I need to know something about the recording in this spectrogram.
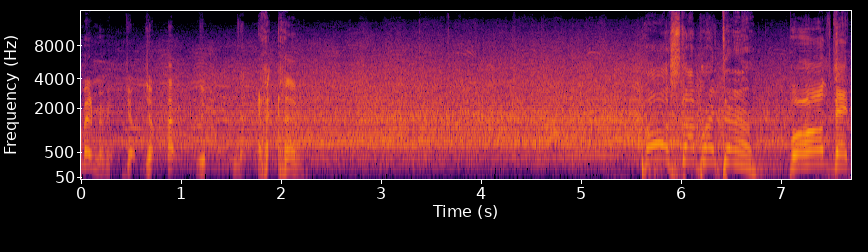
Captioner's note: applause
